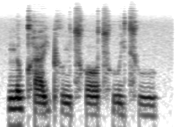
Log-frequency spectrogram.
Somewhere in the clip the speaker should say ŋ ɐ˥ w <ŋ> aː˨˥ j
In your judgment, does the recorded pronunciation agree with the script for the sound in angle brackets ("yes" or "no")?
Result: no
